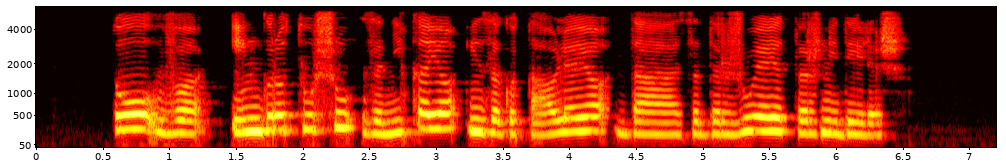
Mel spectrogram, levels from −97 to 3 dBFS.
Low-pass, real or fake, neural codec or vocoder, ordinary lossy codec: 5.4 kHz; real; none; none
